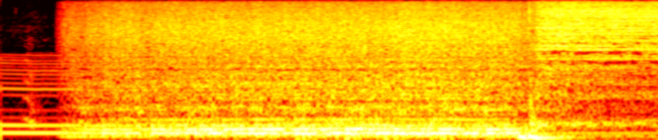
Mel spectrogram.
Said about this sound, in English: The one that I have to back up my car, though, so you can load with a high low to get in there.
